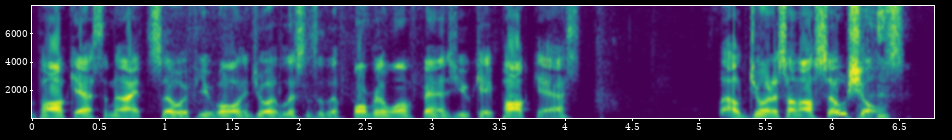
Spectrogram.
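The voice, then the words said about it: Put-on Southern Texan American accent. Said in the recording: “Is that an American accent? ... that was very Texan. ... very Texan. Yeah, very Southern. Very Southern.”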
